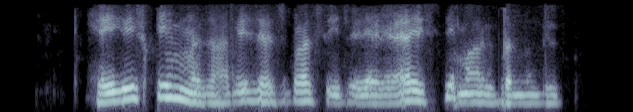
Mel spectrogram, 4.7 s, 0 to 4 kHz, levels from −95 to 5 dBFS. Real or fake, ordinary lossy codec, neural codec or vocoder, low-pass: fake; MP3, 32 kbps; codec, 24 kHz, 1.5 kbps, HILCodec; 3.6 kHz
